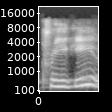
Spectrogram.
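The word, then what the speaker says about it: Kriegie: k-r-i-e-g-um why or just just with the e because that's how you pronounce it in german and kriegi was just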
